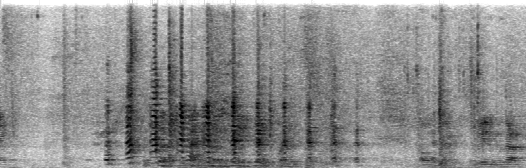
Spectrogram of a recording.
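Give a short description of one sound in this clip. Middle-aged men laugh together.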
